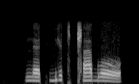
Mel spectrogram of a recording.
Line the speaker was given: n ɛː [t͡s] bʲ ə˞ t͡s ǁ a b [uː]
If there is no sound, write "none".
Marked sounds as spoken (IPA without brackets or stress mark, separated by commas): t͡s, oː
